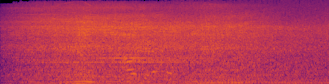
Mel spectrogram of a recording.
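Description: Steady, dense roar of road traffic on major roads in the west of Lausanne, many cars passing continuously, a broad rumbling wash of engine and tire noise that stays loud throughout, without any clear gaps.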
